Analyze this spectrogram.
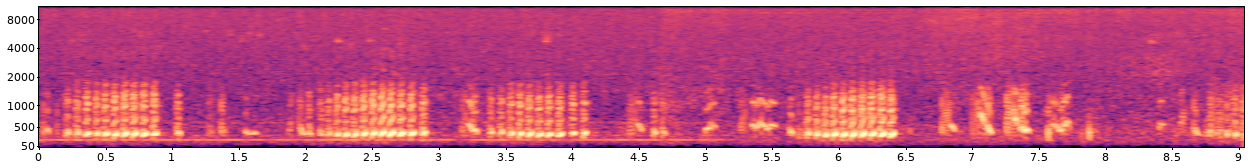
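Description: A guinea pig purrs in quick, buzzy bursts of rapid pulses, each lasting about a second.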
